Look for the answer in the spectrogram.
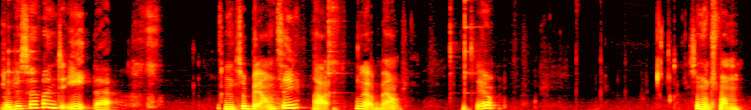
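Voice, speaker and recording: A woman's voice: mid-range voice, very animated, a little slow, gravelly, pauses often, a little mellow. A woman hosting a home cooking video, chatting playfully and joking as she plates a dessert in her kitchen. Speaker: cooking show host. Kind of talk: casual cooking demo chat.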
